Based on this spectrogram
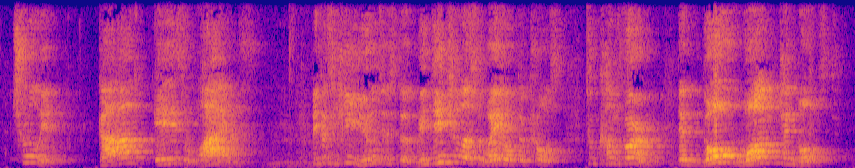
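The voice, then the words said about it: Heavy non-native English accent. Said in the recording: “my poor English ... my bad accent”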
